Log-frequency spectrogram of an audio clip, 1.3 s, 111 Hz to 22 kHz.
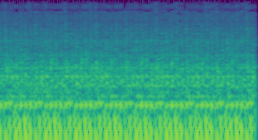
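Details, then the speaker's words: BMW F11 535d M Sport Touring diesel, off the road for 3 years, first start: idle with an unusually loud, rough, hollow intake roar. Owner suspects the air filter isn't fitted properly; cause unconfirmed. Loud intake noise at idle. "Sounds almost like the air filter's not on properly or something. That's very strange."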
